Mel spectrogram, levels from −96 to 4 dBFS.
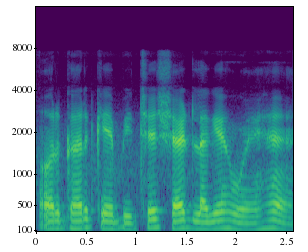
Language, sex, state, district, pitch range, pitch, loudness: Hindi, male, Haryana, Charkhi Dadri, 115-130 Hz, 125 Hz, -19 LUFS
